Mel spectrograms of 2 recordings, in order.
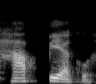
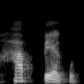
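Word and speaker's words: はっぴゃく: ঠিক একইভাবে 800 মানে হচ্ছে হাপ্পিয়াকু, হাপ্পিয়াকু। তো এই ছোট সুর কারণে এটা কিন্তু ডাবল উচ্চারণ হবে, হাপ্পিয়া, হাপ্পিয়াকু।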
